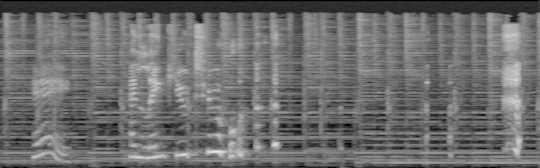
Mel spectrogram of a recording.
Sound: laughs

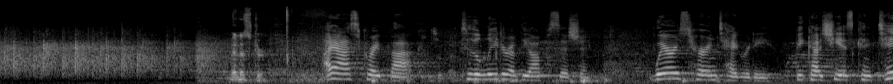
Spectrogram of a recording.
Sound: applause

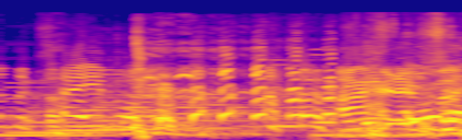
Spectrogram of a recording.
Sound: all laughing

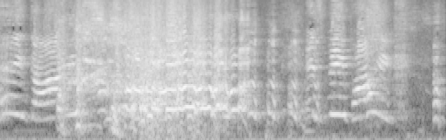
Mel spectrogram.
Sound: all laugh

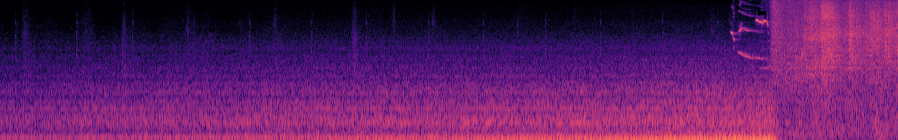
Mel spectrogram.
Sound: oven fan blaring

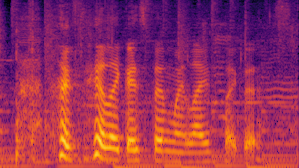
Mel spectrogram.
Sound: laughing

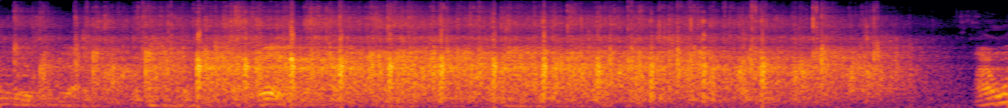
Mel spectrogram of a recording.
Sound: applause

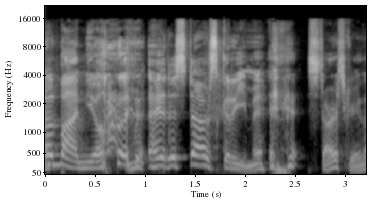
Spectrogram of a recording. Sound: Italian accent

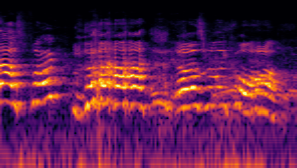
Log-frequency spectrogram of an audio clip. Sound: laughing

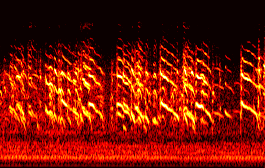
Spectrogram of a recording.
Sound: seagulls calling

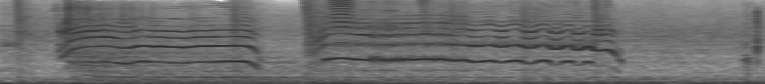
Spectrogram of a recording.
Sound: screams

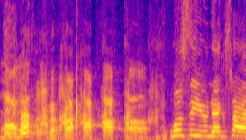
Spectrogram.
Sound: all laughing

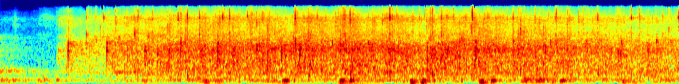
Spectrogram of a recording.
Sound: audience applauding

